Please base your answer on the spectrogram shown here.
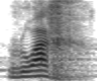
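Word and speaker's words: ruach: Y exhaló Isaac el roach, así como suena. Se pronuncia la ch en hebreo como J. Roaj, se le salló y se traduce espíritu.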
